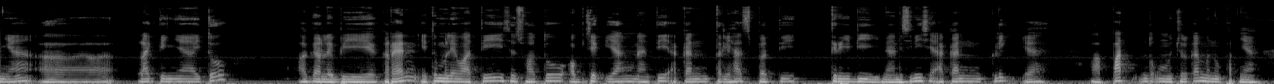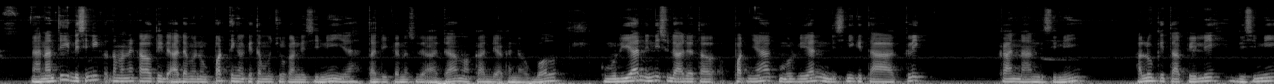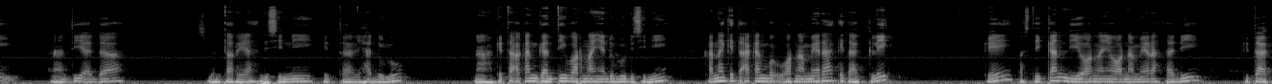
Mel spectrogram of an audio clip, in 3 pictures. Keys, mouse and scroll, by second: 2.0 click, 4.6 click, 6.0 right click, 6.8 click, 7.5 click, 12.1 click, 13.8 click, 15.4 click, 16.3 click, 19.7 click, 23.1 right click, 24.8 click, 32.2 click, 33.8 click, 34.4 click.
